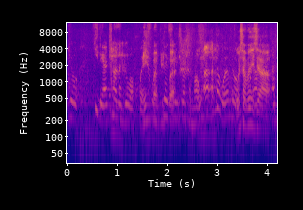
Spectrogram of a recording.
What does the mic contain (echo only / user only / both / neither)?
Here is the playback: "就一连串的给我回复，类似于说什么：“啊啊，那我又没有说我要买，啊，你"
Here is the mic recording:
both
